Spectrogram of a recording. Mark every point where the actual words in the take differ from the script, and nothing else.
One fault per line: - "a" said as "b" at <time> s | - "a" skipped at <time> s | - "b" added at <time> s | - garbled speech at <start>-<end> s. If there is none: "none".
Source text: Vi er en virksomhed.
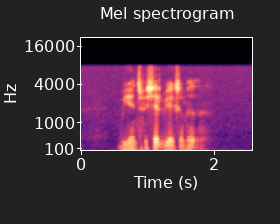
- "speciel" added at 0.9 s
